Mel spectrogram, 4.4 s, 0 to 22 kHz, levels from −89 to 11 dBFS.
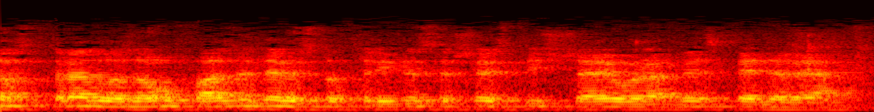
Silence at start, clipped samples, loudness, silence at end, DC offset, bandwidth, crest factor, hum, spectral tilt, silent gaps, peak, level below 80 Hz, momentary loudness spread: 0 s; under 0.1%; -24 LUFS; 0 s; under 0.1%; 10.5 kHz; 16 dB; none; -5.5 dB/octave; none; -8 dBFS; -62 dBFS; 7 LU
